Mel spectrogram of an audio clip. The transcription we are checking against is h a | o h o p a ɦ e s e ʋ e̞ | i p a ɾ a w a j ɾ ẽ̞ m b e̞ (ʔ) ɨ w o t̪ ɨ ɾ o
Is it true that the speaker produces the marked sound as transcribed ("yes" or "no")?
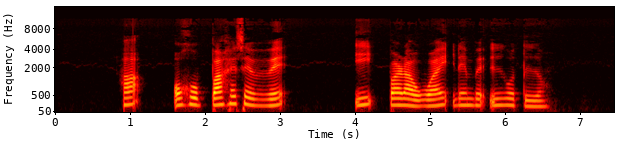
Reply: yes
